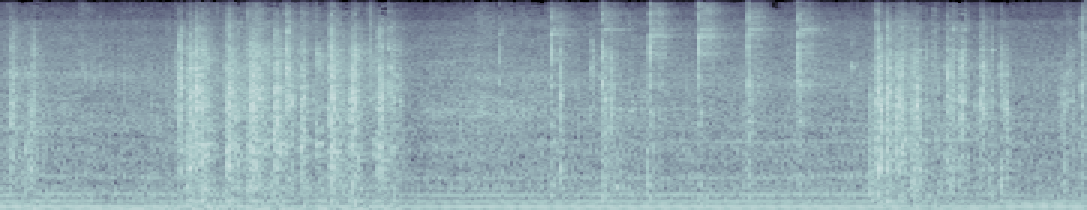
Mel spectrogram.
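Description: Soil and roots scrape and crunch against an excavator bucket.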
